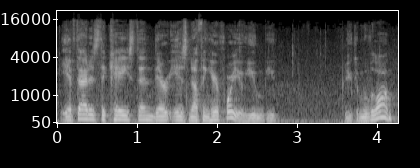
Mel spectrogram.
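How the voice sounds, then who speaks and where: Man, casual advice vlog, chatty, self-correcting, frequent tag questions, game master, mid-pitched voice. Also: expressive, a little fast, darkish tone, slightly rough. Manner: chatty, self-correcting, often tags sentences with "right?". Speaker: dungeon master giving game tips.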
